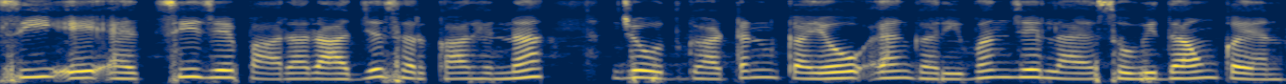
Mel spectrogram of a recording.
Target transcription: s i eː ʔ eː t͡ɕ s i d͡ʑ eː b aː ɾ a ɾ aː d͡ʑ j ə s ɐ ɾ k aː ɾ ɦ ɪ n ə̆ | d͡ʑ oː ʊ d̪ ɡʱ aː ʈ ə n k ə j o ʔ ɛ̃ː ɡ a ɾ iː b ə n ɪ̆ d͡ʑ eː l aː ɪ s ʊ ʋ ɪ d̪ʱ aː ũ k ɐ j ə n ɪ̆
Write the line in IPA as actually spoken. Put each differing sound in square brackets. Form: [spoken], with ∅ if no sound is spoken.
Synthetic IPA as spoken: s i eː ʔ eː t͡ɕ s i d͡ʑ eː [p] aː ɾ a ɾ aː d͡ʑ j ə s ɐ ɾ k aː ɾ ɦ ɪ n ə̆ | d͡ʑ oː ʊ d̪ ɡʱ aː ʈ ə n k [ɐ] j o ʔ ɛ̃ː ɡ [ɐ] ɾ iː b ə n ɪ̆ d͡ʑ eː l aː ɪ s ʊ ʋ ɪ d̪ʱ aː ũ k ɐ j ə n ɪ̆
